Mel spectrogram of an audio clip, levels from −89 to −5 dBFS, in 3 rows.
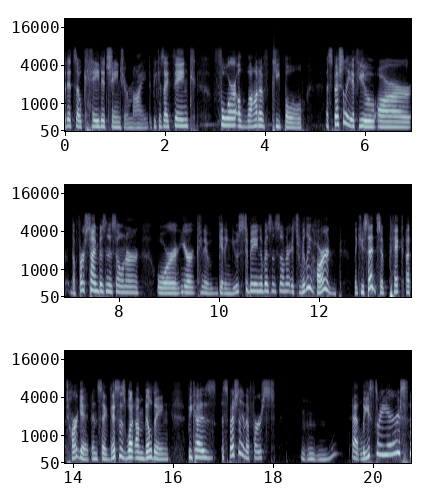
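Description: At about 4.18 s there's a repeated buffer. Fresh audio didn't reach the device in time, so it replayed its last tiny chunk three extra times, which fits a 5 ms buffer. Because the piece is so short, it comes across as a quick click or buzz rather than a stutter.

Then come AMR bit errors, where a weak link flipped some of the less protected bits while the frame still passed its check. The first is from 5.94 to 6.06 s, between "especially if" and "are the first time". The second is from 9.21 to 9.37 s, between "time business owner or" and "kind of getting used". The last is from 17.72 to 17.80 s, right after "especially in the". The error rate is a few percent, hitting a handful of frames each time. The speech keeps its rough pitch and level but goes briefly hoarse and gargly, since the excitation pulses and the finer parameters land wrong. All this sits on top of an AMR-WB stream at 12.65 kbit/s.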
